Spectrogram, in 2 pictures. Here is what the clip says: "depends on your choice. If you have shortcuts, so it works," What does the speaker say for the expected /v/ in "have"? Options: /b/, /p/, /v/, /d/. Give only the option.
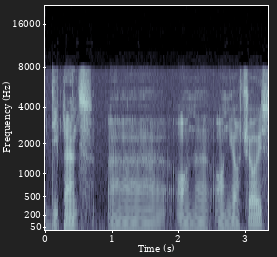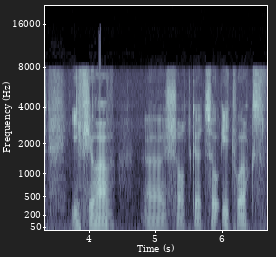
/v/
